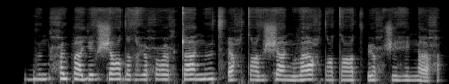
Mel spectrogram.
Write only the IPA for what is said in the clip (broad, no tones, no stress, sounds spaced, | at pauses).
b ɯ ŋ ħ ɯ p a j e z ʃ æ dˤ e z ɦ ø ħ ʕ ø ħ ʈ a ŋ ɯ t͡sʼ æ ħ tˤ æ z ʃ a ŋ v a ħ dˤ a tˤ a t͡sʼ ø ħ ʃ e ɦ e ŋ a ħ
